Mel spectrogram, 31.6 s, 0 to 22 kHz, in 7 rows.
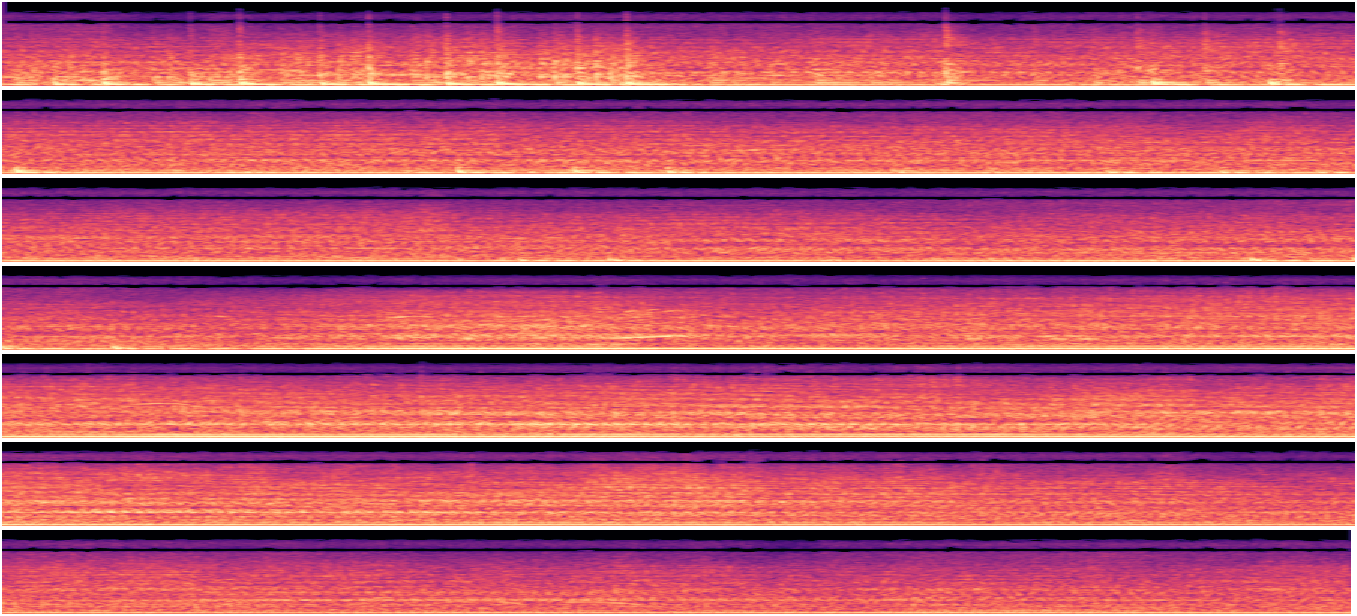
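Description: New Holland 640 tractor's diesel engine working hard under load as it drags a disc harrow through soil: a steady, deep drone that gets louder about halfway through.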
